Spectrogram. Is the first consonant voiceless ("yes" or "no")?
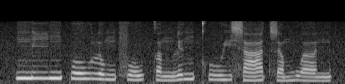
no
